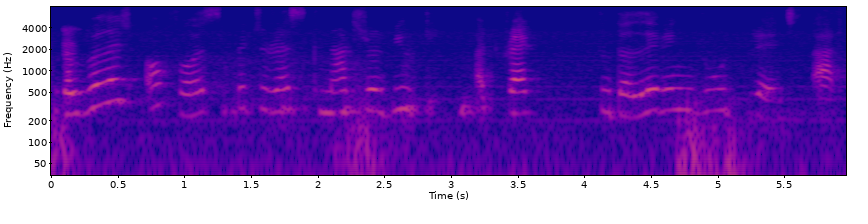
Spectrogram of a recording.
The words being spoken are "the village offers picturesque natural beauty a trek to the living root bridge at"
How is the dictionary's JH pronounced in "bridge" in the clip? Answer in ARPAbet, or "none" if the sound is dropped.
JH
